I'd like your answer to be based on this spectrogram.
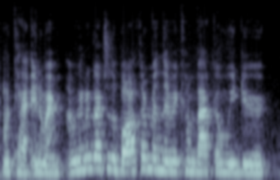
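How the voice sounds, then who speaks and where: Rapid-fire and medium-pitched, this woman hosts a game stream, casually thinking aloud and muttering to herself a lot. Keyboard typing, mouse clicks and general background noise make the recording noisy.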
